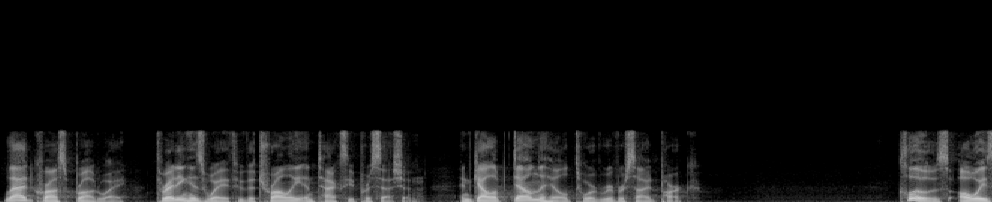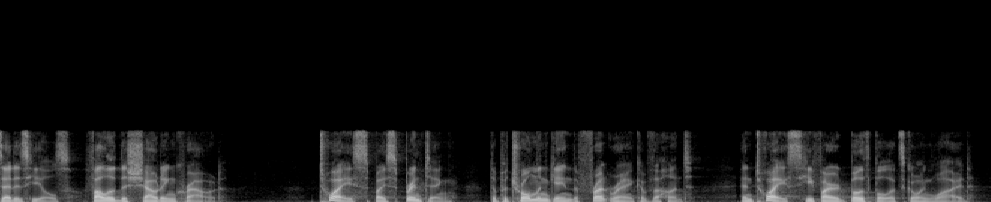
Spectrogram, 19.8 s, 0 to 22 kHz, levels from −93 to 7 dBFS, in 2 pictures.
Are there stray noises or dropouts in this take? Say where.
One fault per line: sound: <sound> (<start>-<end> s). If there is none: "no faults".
no faults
